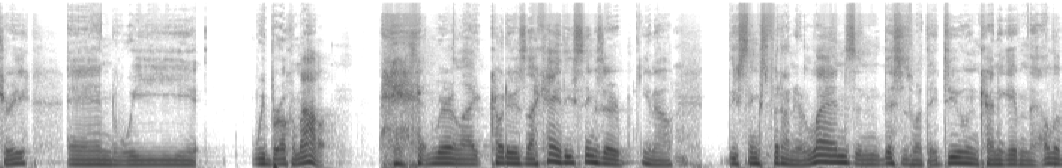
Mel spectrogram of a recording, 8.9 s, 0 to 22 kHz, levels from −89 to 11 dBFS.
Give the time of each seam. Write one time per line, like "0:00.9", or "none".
none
